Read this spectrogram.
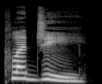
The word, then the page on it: pledgee: American English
